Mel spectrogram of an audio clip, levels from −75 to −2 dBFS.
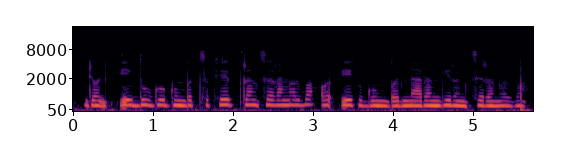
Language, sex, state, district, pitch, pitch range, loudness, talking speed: Bhojpuri, female, Bihar, Gopalganj, 200 Hz, 190-210 Hz, -36 LUFS, 185 wpm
